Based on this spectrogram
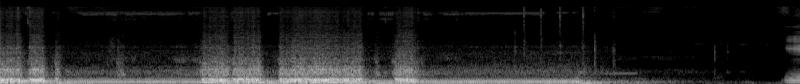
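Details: Squarebody Chevrolet truck heater blower motor: steady droning motor hum for several seconds, then winds down as it shuts off; rough, noisy blower motor to be replaced with a new one.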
